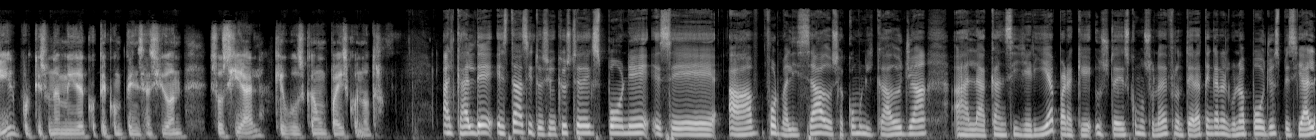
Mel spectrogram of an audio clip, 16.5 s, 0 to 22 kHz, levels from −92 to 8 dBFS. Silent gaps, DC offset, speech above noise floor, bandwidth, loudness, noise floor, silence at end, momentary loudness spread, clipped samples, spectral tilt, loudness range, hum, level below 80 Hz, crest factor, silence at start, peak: none; under 0.1%; 32 dB; 17 kHz; -18 LUFS; -51 dBFS; 0 s; 6 LU; under 0.1%; -4 dB/octave; 3 LU; none; -48 dBFS; 18 dB; 0 s; -2 dBFS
